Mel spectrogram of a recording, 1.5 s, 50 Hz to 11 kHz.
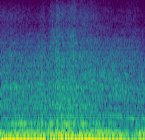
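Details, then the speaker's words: BMW E34 M50 swap donor car, only stays alive if revved: deep, uneven, lumpy exhaust beat sagging and wavering at idle; owner suspects a large vacuum leak, not confirmed. "This thing ain't happy at all. Let's see if it'll idle. It's idling. It is not happy. I think this thing has a pretty wild vacuum leak."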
